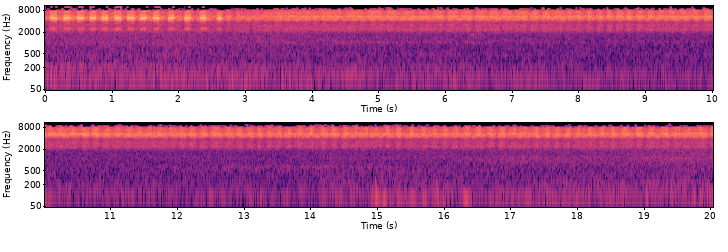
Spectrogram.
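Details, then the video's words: Cicadas in an Italian park, recorded in real atmosphere: a high, steady buzzing drone, loudest and brightest in the first few seconds and then softer, set against heavy low wind rumble, nearby car noise and a brief thump near the end. "italian park ASMR Cicadas wind real atmosphere in an Italian park birds"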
